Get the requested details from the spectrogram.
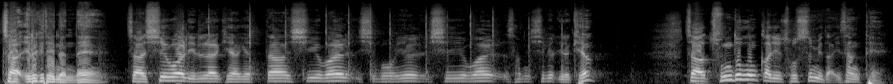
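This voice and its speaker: A man's voice: medium pitch, expressive, moderate pace. A middle-aged man lecturing a class on civil law. He keeps asking the students questions and acts out his examples. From South Korea.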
